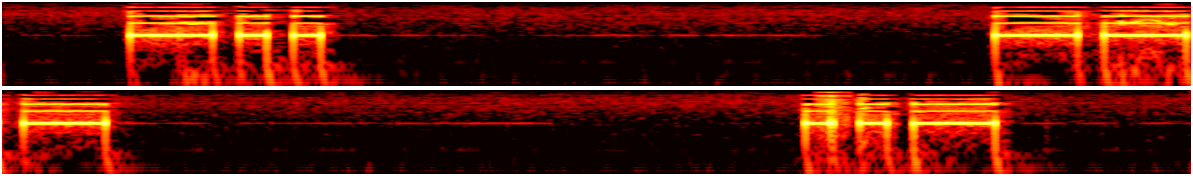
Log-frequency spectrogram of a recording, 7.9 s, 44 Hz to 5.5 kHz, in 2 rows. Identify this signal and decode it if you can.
Morse code, heard as a keyed tone, about 13 wpm, 800 Hz. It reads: D O U
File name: cursos / CURSO DE TELEGRAFIA / Telegrafia - Trilha 03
